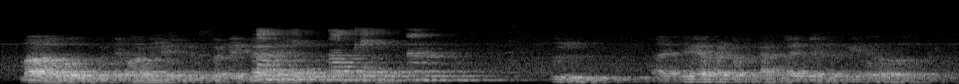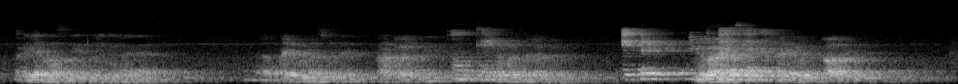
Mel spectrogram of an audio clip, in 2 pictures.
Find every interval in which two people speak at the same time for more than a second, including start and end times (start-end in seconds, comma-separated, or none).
none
